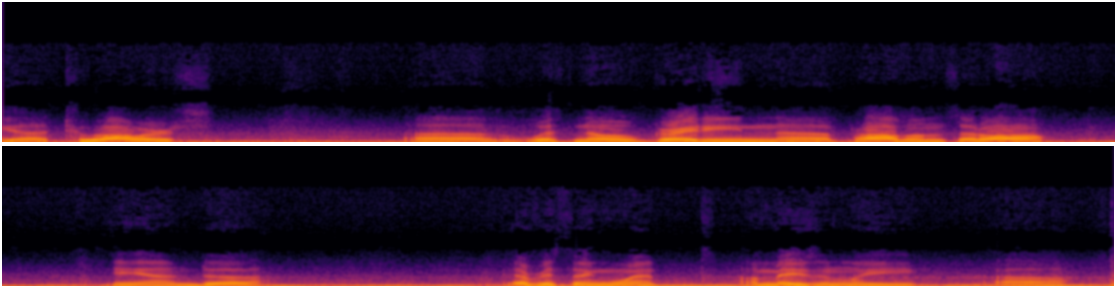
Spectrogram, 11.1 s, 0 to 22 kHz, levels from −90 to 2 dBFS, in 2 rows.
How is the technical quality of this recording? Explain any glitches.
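No glitches or technical faults can be heard anywhere in the recording, so there is nothing to explain.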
